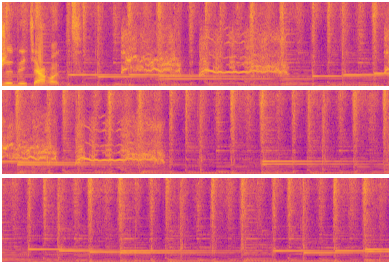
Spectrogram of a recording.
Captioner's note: the rabbit squeals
